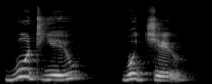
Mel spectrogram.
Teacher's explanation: we connect them together and add, well, change that sound there and say J instead of D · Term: assimilation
